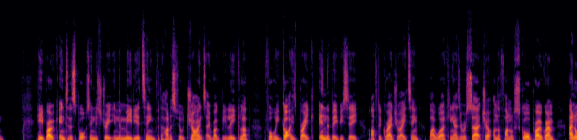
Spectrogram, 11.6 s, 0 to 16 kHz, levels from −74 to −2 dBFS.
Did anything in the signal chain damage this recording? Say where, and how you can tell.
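No, nothing in the signal chain stood out as damaging this speech on listening.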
